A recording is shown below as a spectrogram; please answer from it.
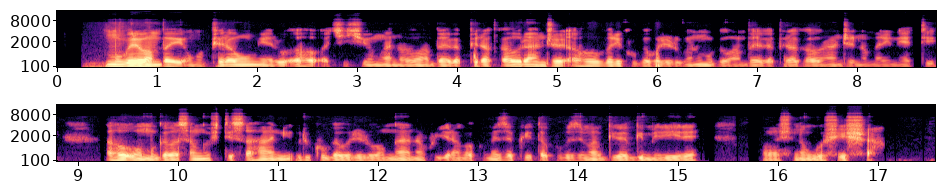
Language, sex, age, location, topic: Kinyarwanda, male, 18-24, Kigali, health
